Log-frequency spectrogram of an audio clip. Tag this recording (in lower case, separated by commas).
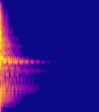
music, drum, musical instrument, percussion, snare drum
